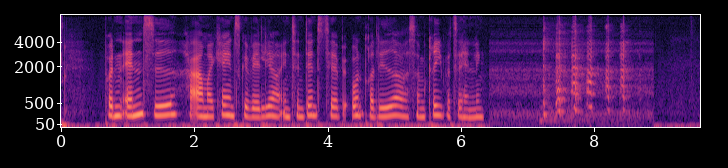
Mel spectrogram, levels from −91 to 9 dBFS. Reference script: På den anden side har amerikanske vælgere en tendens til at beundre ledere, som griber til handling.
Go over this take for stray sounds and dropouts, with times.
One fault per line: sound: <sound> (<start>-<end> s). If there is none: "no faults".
sound: laugh (7.2-8.7 s)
